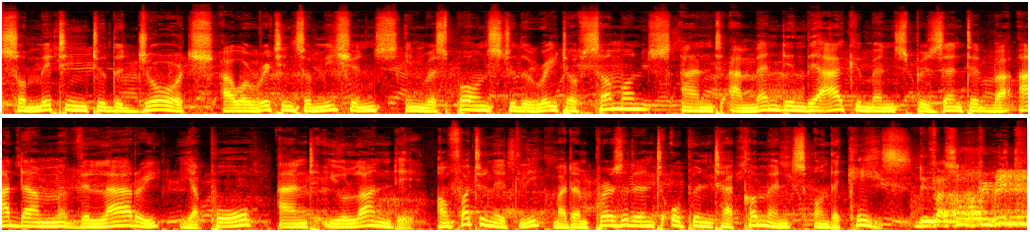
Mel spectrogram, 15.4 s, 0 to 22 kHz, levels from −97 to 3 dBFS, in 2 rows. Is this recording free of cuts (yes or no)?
no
